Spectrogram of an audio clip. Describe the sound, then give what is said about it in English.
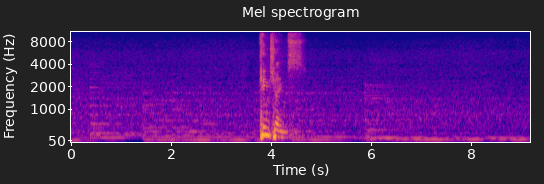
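Steady, hissing rainfall fills the whole recording at a moderate level, with a man preaching a sermon over it and a brief, louder burst of sound partway through. “And I'll talk slow and not a lot because of the rain.”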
